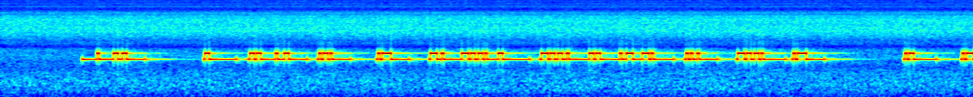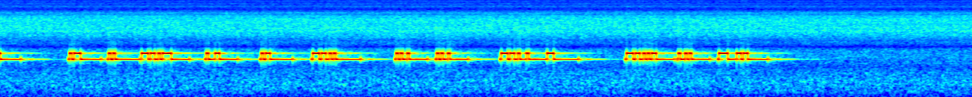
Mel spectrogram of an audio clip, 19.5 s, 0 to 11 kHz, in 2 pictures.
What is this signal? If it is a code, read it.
TTY/TDD text telephone tones (45.45 baud Baudot), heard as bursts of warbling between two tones, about 400 Hz shift, 1600 Hz centre, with room echo. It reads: IVLUDEN GV PLAHF GEBZZX EUB XFF QM SJOL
